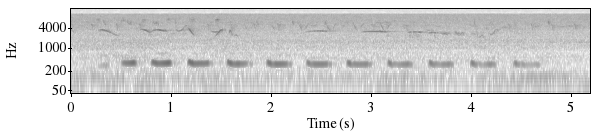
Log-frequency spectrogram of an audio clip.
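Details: Coucal recorded while trapping with a decoy bird early in the 2024 season in Tuyên Quang, Vietnam; a wild bird from across a stream was approaching. About twelve deep, hollow, evenly spaced falling hoots, roughly four per second, with faint small-bird chirps.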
